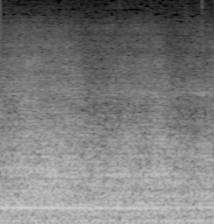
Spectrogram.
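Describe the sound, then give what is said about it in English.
Steady low drone of a helicopter flying overhead, an unbroken engine hum with a faint sustained tone running constant and even throughout, with no other sounds standing out. “Come on, helicopter, messing me up.”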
